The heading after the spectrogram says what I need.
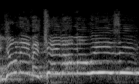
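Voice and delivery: extremely high squealed question. Retold or imitated. TSA worker hearing the full name, very high squeal. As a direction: squeal it at the top of your range. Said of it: "His voice went up even higher".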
